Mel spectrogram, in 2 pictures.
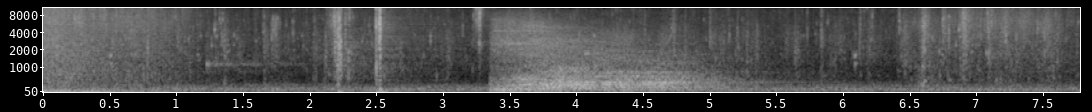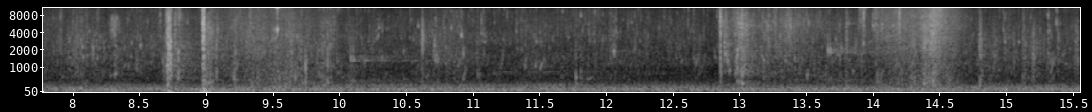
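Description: Footsteps patter quickly over soft ground.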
